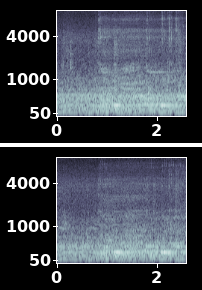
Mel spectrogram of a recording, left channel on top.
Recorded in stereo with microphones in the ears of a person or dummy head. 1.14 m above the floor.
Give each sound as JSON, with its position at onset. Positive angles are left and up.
{"t": 0.8, "sound": "a guitar", "side_deg": 45, "distance_m": 9.0}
